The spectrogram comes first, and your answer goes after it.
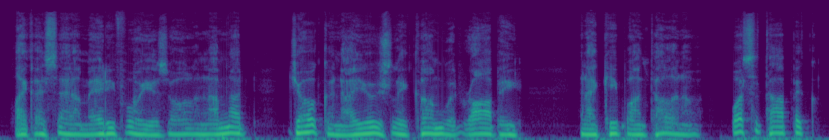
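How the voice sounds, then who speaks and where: A man speaks at a moderate pace in a medium pitch, his dark, mellow tone somewhat breathy and his intonation fairly even. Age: 80s+. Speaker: radio panelist. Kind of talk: casual chat.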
